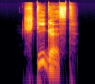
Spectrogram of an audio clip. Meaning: second-person singular subjunctive II of steigen
- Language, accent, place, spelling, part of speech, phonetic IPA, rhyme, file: German, Germany, Berlin, stiegest, verb, [ˈʃtiːɡəst], -iːɡəst, De-stiegest.ogg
